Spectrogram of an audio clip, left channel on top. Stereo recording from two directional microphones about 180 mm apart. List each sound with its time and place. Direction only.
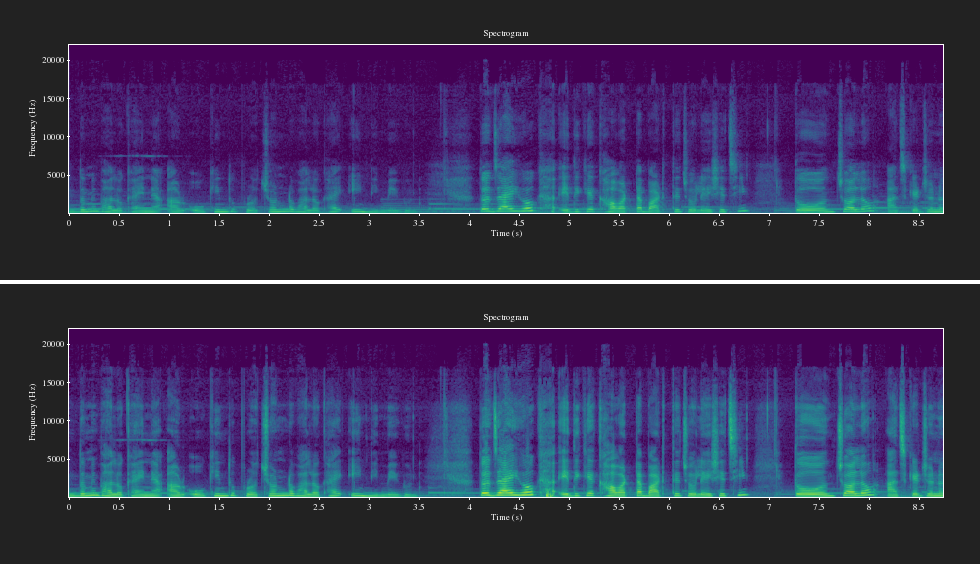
0.1 s a woman's voice: 35° right (ahead or behind)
